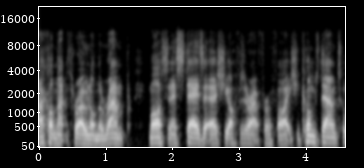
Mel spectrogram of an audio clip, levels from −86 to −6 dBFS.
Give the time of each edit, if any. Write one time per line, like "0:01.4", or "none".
none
